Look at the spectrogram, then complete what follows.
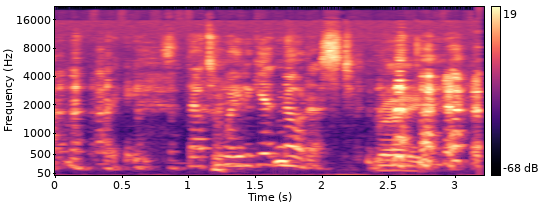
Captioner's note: laughter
